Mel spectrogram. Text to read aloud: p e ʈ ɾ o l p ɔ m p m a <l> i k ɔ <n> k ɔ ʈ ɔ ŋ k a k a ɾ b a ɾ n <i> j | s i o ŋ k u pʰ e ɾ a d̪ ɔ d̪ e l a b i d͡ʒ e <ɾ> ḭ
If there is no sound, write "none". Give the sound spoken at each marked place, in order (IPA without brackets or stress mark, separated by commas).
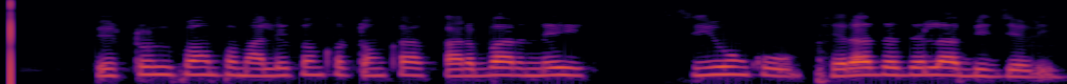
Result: l, ŋ, e, ɽ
